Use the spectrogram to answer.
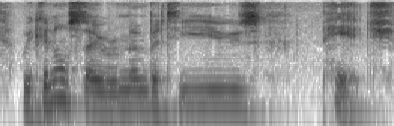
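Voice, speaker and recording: A man talks in a fairly high pitch with vocal fry. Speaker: presentation skills instructor. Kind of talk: tutorial. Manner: conversational.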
